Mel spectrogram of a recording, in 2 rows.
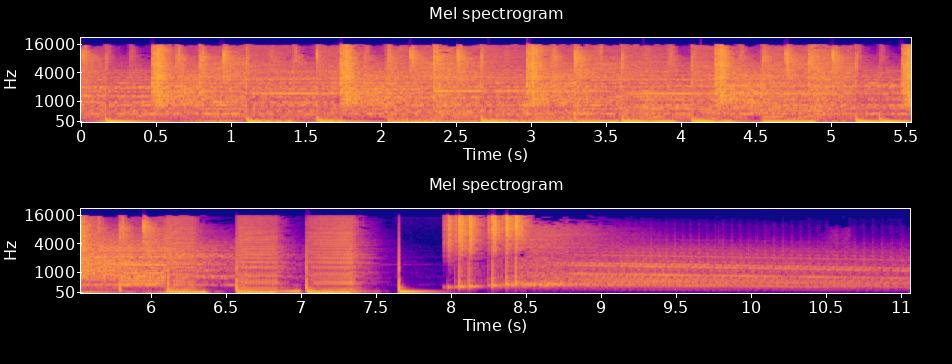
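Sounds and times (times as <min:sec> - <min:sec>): electronic tone gliding down: 0:08.5 - 0:11.0.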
